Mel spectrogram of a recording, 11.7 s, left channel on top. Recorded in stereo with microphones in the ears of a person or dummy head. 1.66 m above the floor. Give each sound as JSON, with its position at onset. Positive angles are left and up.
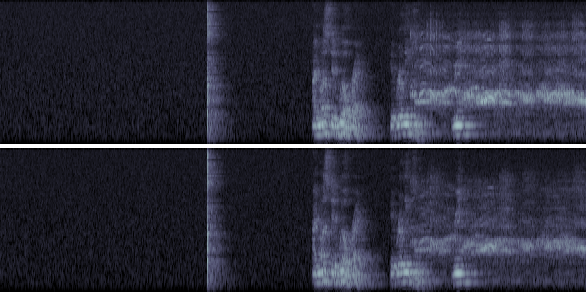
{"t": 4.1, "sound": "tapping", "side_deg": -75, "distance_m": 0.8}
{"t": 6.2, "sound": "a man speaking", "side_deg": -10, "distance_m": 3.5}
{"t": 8.2, "sound": "a bird", "side_deg": 35, "distance_m": 1.2}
